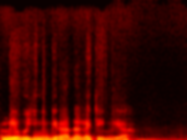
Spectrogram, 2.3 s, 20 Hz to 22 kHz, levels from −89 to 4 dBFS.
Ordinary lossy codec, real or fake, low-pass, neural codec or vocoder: none; fake; none; codec, 44.1 kHz, 2.6 kbps, DAC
